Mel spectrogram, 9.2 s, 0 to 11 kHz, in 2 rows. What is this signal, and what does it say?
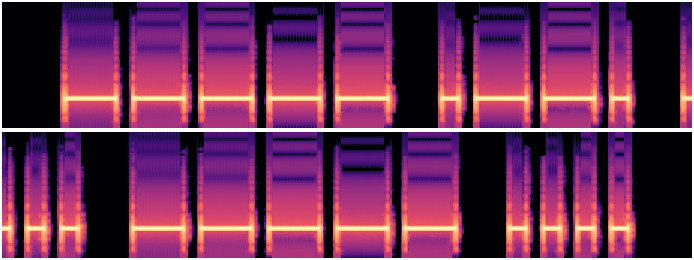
Morse code, heard as a keyed tone, about 10 wpm, 800 Hz. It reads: 0PS0H
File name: LEZIONI / 6 PKX0 / 6 PKX0 10wpm 2707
